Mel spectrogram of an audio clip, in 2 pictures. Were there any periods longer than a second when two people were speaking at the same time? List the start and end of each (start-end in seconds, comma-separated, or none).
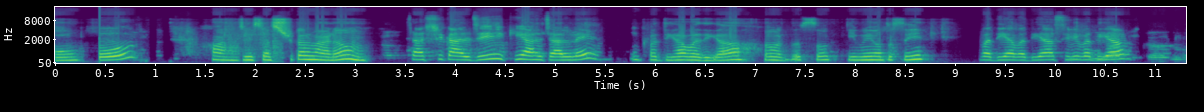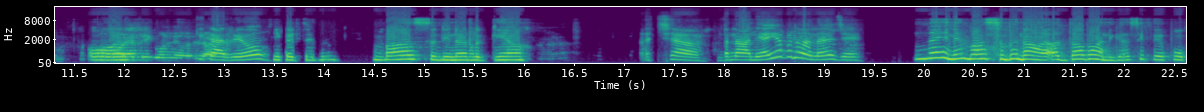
none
